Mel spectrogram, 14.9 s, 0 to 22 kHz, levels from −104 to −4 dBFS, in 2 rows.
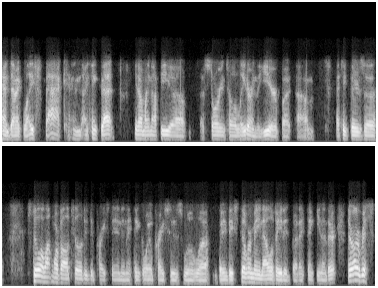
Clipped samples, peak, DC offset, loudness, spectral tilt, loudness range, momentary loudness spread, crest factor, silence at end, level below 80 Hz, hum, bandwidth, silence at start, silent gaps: under 0.1%; 0 dBFS; under 0.1%; -17 LUFS; -5 dB/octave; 2 LU; 11 LU; 16 dB; 0.05 s; -56 dBFS; none; 4.4 kHz; 0 s; none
